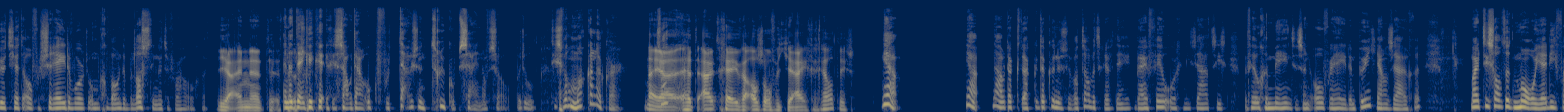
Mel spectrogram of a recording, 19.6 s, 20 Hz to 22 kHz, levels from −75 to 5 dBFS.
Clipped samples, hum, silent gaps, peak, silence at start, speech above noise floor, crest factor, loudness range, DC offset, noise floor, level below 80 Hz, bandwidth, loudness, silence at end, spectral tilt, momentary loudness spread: under 0.1%; none; none; -4 dBFS; 0 s; 60 dB; 24 dB; 6 LU; under 0.1%; -87 dBFS; -68 dBFS; 16.5 kHz; -27 LUFS; 0 s; -4.5 dB/octave; 16 LU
